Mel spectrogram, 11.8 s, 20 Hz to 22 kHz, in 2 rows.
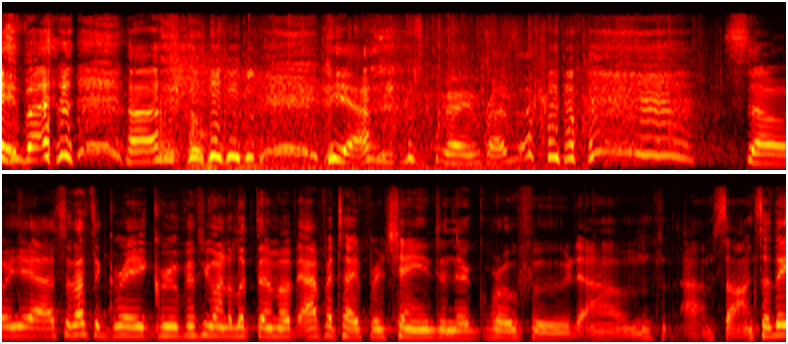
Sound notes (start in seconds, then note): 4.2 laughs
